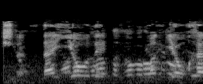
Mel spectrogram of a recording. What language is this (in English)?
Pashto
